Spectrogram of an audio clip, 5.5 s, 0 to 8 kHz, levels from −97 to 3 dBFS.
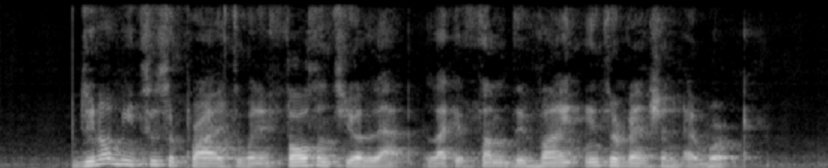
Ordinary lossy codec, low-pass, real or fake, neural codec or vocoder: none; none; fake; codec, 16 kHz, 4 kbps, FreqCodec, larger model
